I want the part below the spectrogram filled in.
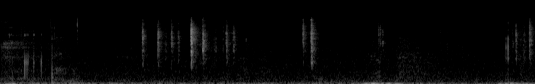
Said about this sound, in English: And the user will type this in.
